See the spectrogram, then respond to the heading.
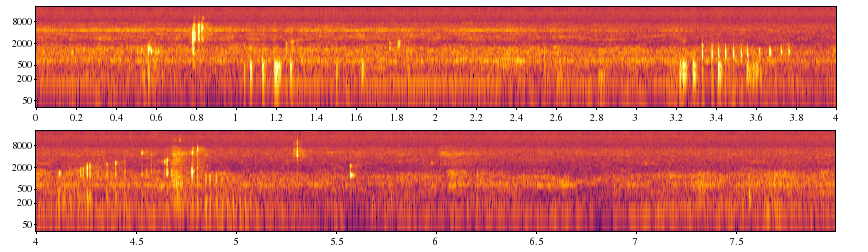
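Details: Low gurgling and bubbling abdominal rumbles in irregular bursts over a steady low hum; bowel sounds (borborygmi).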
